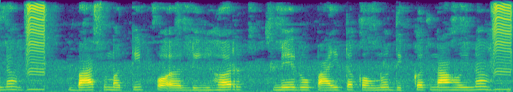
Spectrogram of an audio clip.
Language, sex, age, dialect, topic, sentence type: Bhojpuri, female, 18-24, Western, agriculture, question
